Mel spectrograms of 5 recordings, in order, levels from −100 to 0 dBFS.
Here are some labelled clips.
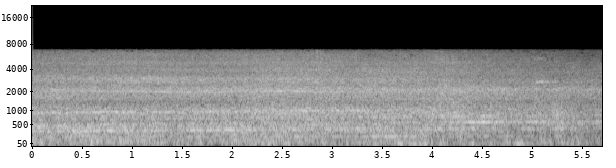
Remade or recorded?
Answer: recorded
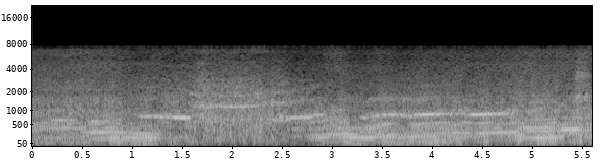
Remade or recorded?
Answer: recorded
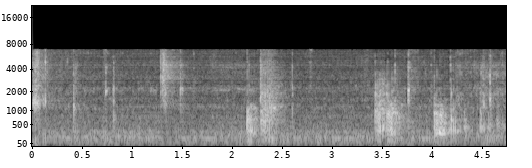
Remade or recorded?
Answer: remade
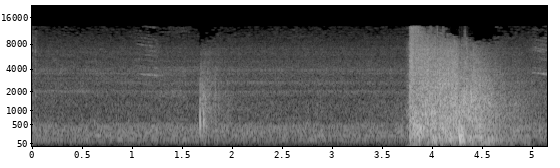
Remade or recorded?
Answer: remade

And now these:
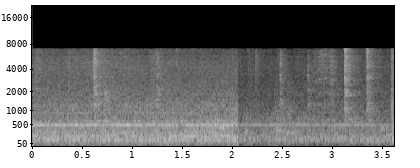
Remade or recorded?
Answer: recorded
